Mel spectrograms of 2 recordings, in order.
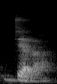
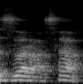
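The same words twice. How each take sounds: First: जरा with a clear j, as in jar; Hindi j sound. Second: जरा सा with a buzzing z for ज; Urdu z sound. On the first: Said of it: "और हिंदी में". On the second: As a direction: say जरा सा as "zara sa". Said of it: "Urdu में हम इसको बोलेंगे". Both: Shown as a demonstration.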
